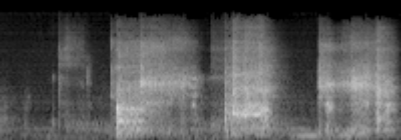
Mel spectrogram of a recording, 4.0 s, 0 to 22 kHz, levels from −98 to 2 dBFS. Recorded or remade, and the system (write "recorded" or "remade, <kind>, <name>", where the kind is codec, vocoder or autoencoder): remade, autoencoder, DAC-VAE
